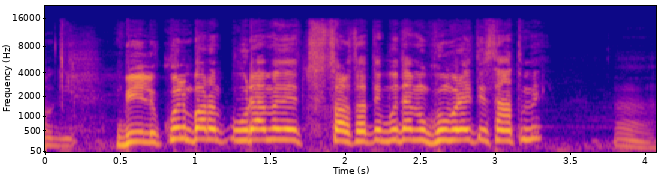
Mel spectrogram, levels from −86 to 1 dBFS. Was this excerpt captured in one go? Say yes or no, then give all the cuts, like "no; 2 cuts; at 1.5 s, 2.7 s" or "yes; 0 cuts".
yes; 0 cuts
